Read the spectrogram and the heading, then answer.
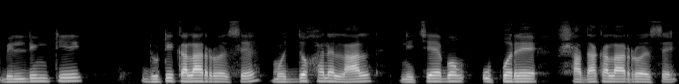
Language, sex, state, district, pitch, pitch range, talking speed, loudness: Bengali, male, Assam, Hailakandi, 135 Hz, 125-145 Hz, 105 wpm, -20 LUFS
